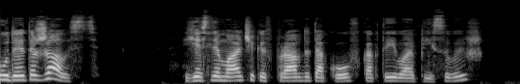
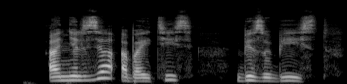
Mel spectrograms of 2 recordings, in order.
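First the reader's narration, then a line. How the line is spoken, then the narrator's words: Sad question. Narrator (Russian): печально спросил я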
